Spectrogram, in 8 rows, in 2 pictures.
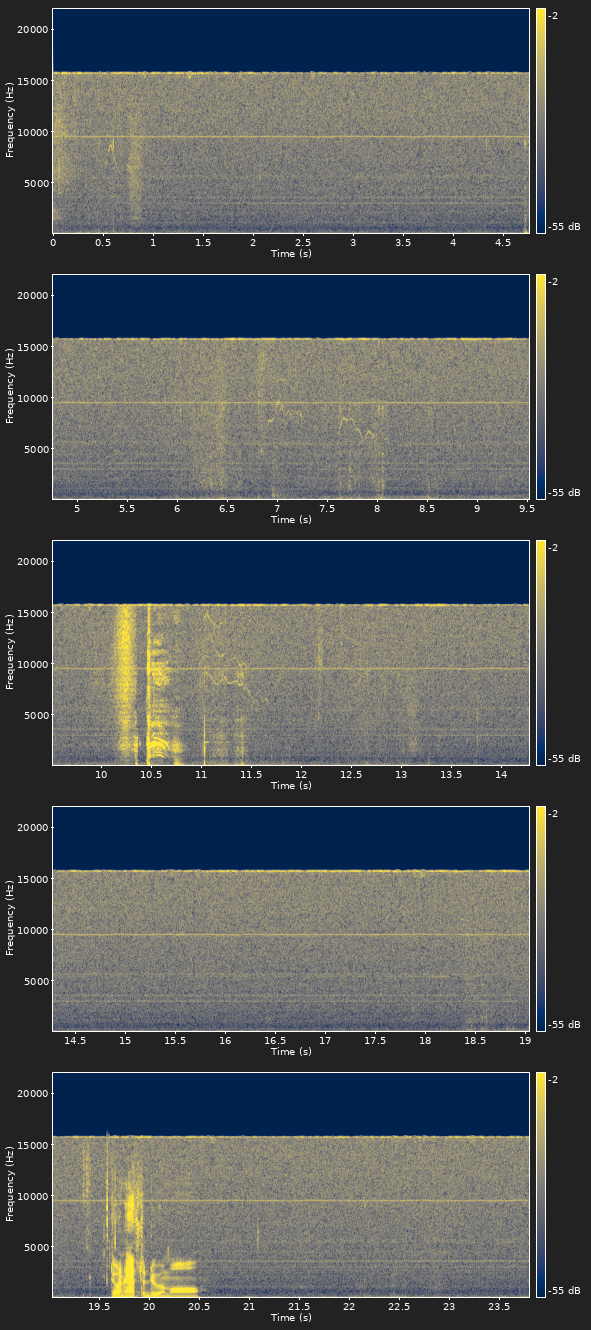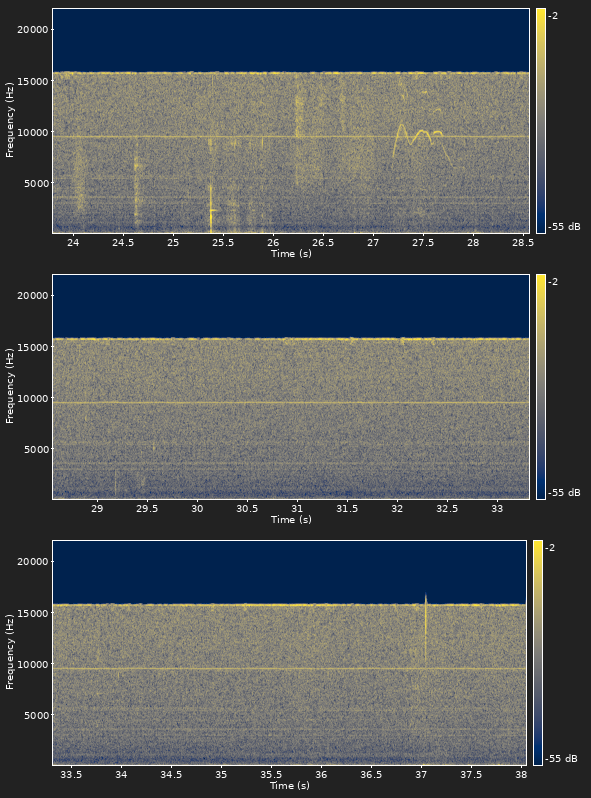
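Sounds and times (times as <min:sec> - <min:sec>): steady low hum: 0:00.0 - 0:38.0
person coughing: 0:10.2 - 0:11.0.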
